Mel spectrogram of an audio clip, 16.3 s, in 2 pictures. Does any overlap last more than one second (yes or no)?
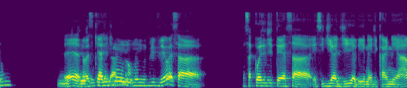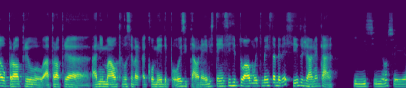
yes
